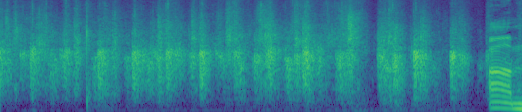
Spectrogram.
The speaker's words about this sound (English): They deserve a round of applause for being just the best. So thank you so much for being here today.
